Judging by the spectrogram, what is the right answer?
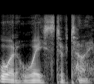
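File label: Vox Skill, voices heroes English; Riheet; kings raid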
